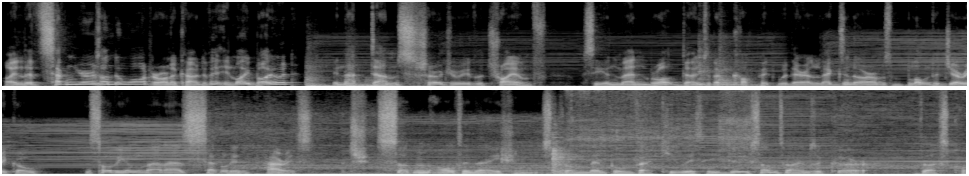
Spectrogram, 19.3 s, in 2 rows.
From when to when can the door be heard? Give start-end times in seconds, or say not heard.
3.0-4.3, 7.0-7.8, 14.8-15.4.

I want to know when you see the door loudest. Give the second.
15 s.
